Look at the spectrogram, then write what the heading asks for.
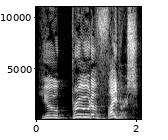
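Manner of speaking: slow, drawn-out scornful rebuke; stern rebuke. Acted. Jesus denouncing the Pharisees, slow and stern. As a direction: lean into brood as a condemnation.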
